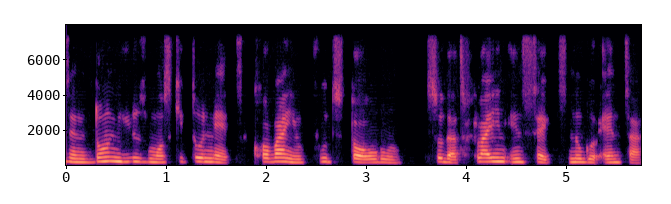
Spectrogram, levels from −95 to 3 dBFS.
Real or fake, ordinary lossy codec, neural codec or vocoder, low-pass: fake; none; codec, 16 kHz, 8 kbps, FunCodec, trained on Chinese and English, 25 frames a second; 7.2 kHz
